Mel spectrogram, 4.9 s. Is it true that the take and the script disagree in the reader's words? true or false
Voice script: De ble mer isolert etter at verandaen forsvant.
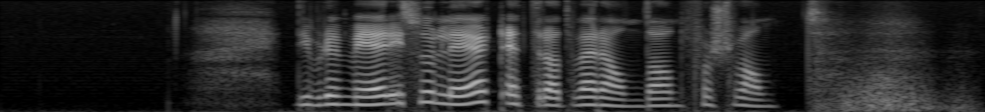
false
